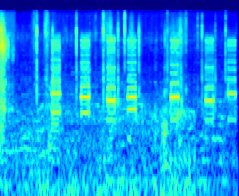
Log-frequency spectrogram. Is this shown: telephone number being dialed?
yes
